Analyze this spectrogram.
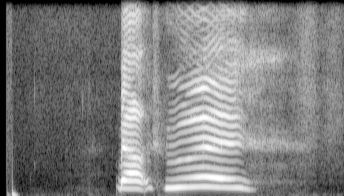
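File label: "white cloud", Mandarin; bai2yun2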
